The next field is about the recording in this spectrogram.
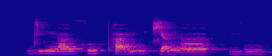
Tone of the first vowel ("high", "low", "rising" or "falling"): high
